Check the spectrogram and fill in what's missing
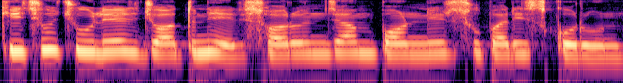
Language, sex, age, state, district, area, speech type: Bengali, female, 18-30, West Bengal, Hooghly, urban, read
